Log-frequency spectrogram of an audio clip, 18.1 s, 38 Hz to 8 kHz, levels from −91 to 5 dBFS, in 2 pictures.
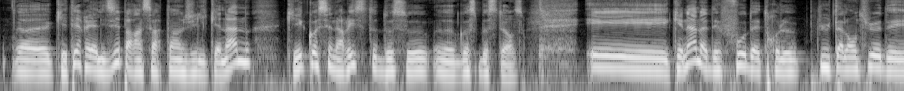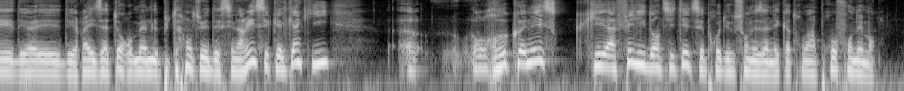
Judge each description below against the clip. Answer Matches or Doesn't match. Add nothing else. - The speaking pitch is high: Doesn't match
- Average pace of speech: Matches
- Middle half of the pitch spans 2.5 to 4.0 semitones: Doesn't match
